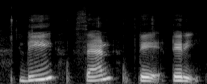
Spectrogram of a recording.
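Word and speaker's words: dysentery: তাহলে আজীবনের সম্পদ হবে ডি সেন্টে টেরি ডি সেন্টেরি যদিও উচ্চারণটা হবে ডিসেন্ট ট্রি জাস্ট আমরা মনে রাখার সুবিধা এবার বললাম আর কি যে ডি সেন্টেরি যাই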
